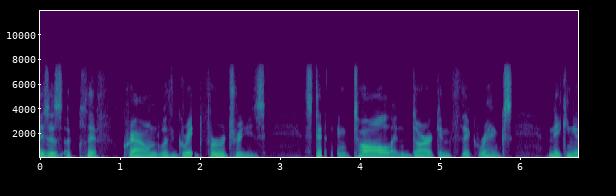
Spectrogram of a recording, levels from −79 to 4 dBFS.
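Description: Lost AMR speech frames at 1.89–1.96 s and 3.51–3.85 s: the wideband decoder repeated its last good pitch and vocal tract settings at falling gain. The first is brief, fitting two lost frames. The second scatters dips over about 0.2 s, with the longest gap lasting 60 ms.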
